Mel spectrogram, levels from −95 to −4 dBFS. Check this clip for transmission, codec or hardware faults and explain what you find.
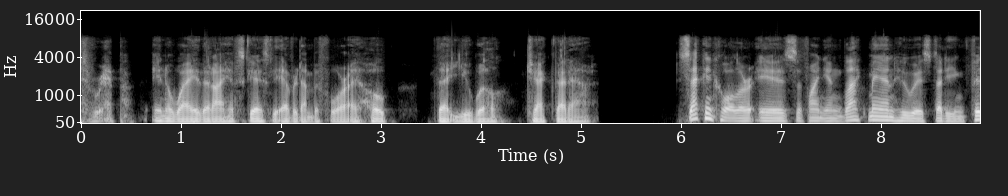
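Nothing faulty can be heard in this speech recording.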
